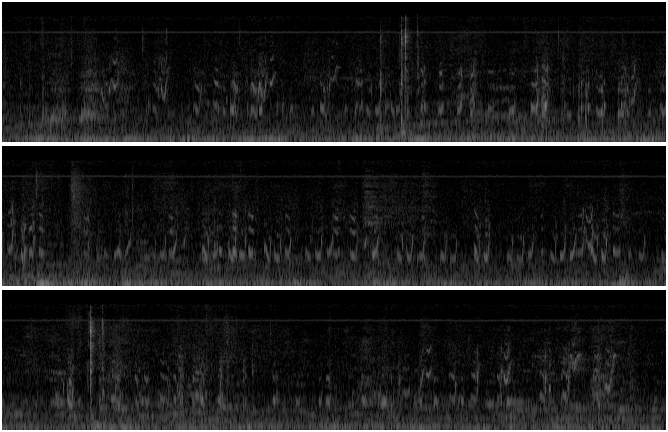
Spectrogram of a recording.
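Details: Two pet guinea pigs, Meadow and Sandstorm, at playtime with a soccer ball and an American football; short high squeaks come repeatedly over a steady low hum and soft pattering.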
